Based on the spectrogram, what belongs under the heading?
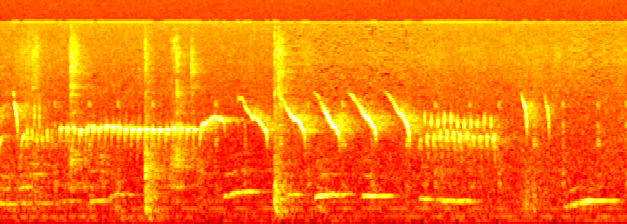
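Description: Faint birdsong: a long held whistle, rapid trills and a run of quick downward-slurred notes, with softer lower notes beneath, and two soft knocks in the first half.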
